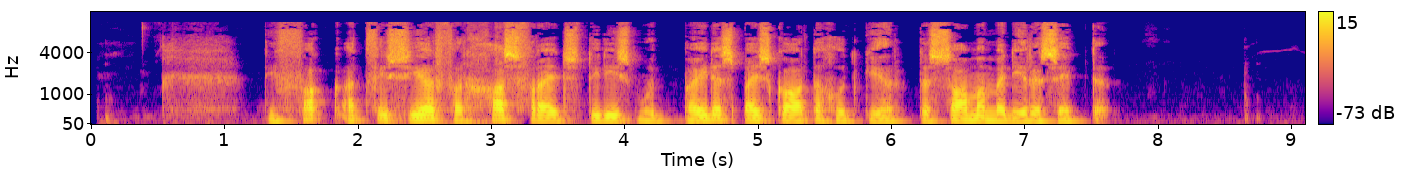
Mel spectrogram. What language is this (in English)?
Afrikaans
